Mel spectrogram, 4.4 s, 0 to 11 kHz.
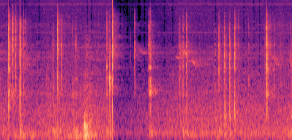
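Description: Irregular sharp clicks and crackles, with one dull thump a little over a second in, as the blade of a hand-pressed wood-strip cutter is forced down through a 10x2 walnut strip, a cut that needs quite a bit of pressure.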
